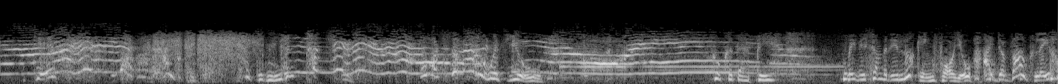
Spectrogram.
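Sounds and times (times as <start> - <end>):
big cat yowling in protest: 0.0 - 1.9, 2.8 - 8.4
speech: 0.4 - 5.7, 7.1 - 10.5.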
